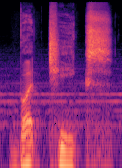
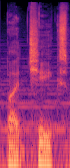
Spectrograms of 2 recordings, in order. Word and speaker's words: Buttcheeks: actually playing, that that his name could be pronounced 2 different ways. One of them, sophomoric, very childish and thoroughly teenage boy Biff Buttcheeks. But then we could take it a step farther and add just a dash of adult pronunciation and call him Biff Buttcheese. So who knows?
